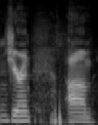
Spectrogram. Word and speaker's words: Sheeran: Sheeran.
